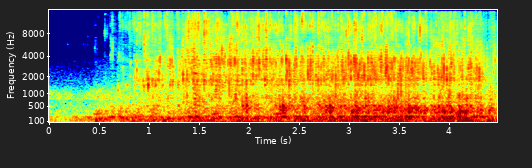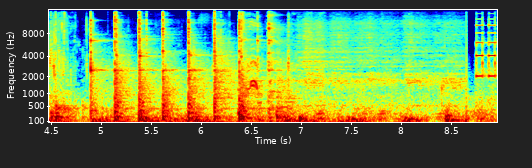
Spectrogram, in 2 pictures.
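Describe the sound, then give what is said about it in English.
Hot water for warming spoons pours steadily and fairly loudly for about four seconds, followed by a run of sharp, quick clinks, like spoons tapping against a glass or cup. “Perhaps we should have some hot water to warm our spoons with.”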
